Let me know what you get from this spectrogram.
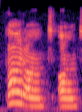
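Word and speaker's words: quarante: كارانت انت.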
